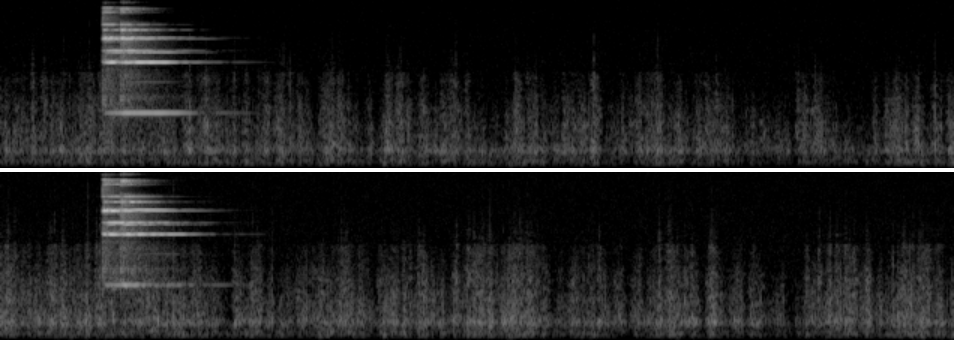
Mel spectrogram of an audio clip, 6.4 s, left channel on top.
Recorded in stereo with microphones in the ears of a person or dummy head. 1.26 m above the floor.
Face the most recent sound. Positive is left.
turn(degrees=-5)  # may be behind; listen again after turning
